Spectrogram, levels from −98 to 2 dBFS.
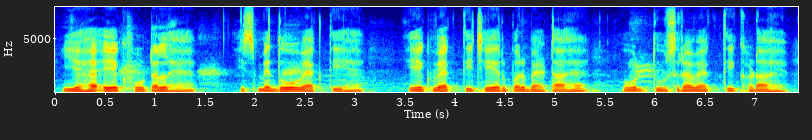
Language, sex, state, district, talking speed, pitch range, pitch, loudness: Hindi, male, Uttar Pradesh, Saharanpur, 155 wpm, 145-155 Hz, 150 Hz, -17 LUFS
